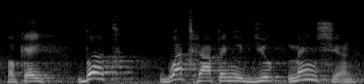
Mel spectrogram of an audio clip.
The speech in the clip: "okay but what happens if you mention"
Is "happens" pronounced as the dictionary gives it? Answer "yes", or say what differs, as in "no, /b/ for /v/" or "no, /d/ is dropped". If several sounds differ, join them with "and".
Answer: no, /z/ is dropped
